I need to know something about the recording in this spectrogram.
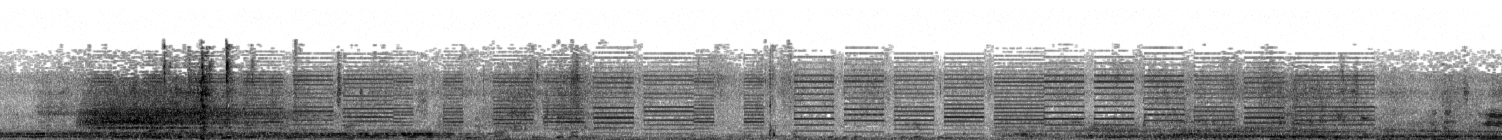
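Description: A small loudspeaker plays a simple electronic beeping tune.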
